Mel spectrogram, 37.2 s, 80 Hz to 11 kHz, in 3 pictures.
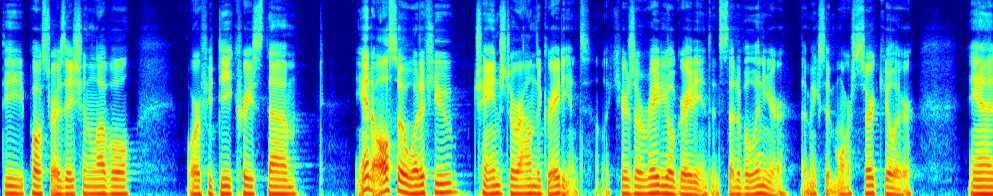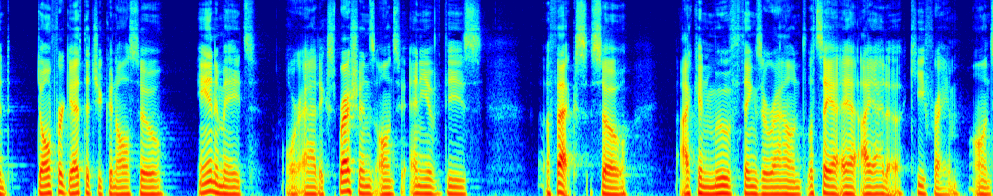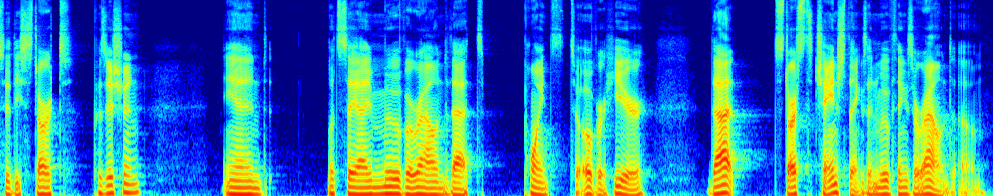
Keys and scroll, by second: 33.7 space.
